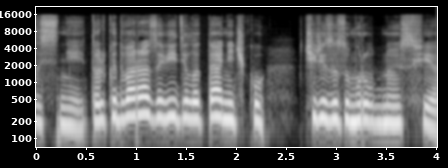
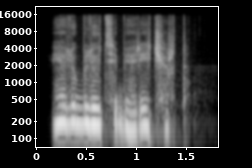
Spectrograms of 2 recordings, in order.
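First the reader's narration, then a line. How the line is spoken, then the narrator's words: Tearful whisper. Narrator (Russian): прошептала сквозь слезы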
